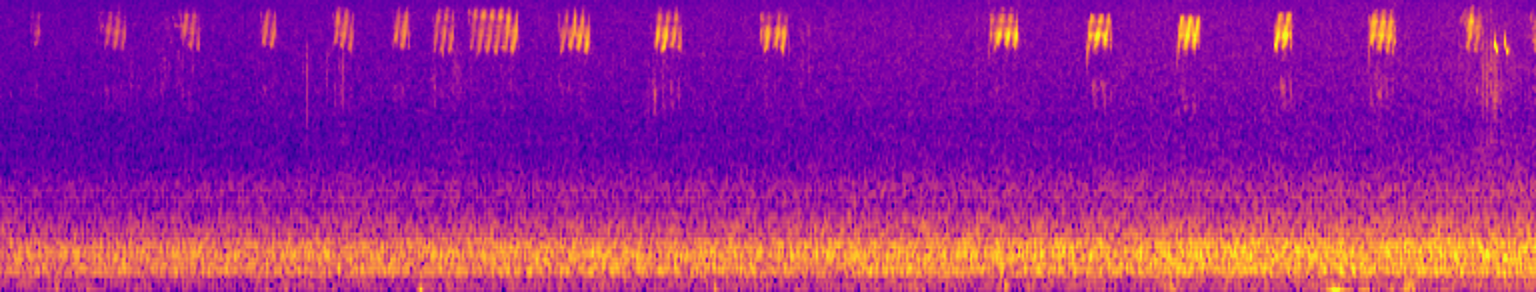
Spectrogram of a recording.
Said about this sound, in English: juvenile dorsalis junco, and at least one adult. Juvenile is making sort of a buzzy call as it follows the adult around and begs from it.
